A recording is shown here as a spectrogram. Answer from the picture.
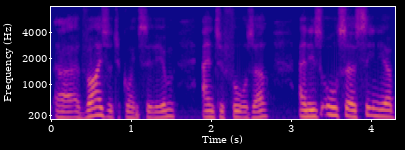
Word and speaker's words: Forza: fora to you but I have to pronounce it in the Italian word which is Forza which means power strength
